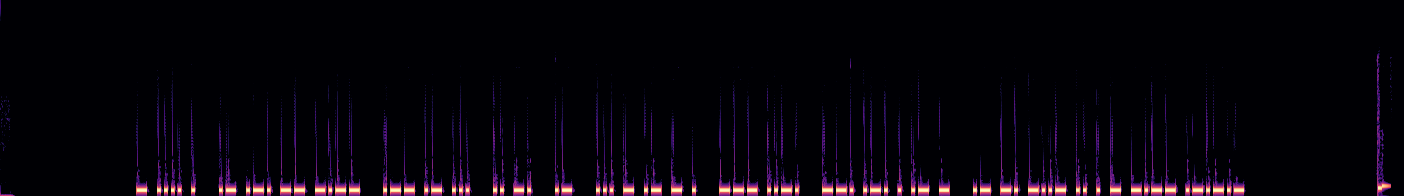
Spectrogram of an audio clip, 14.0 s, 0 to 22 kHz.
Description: Morse code, heard as a keyed tone, about 36 wpm, 700 Hz. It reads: THE ARMY WAS IN A STATE OF GREAT ANXIETY.
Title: Sentences from Top 1600 Words 35wpm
